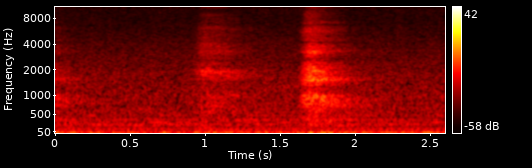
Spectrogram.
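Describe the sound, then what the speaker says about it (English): Two soft, close mouth breaths, an inhale followed by a stronger breathy exhale, quiet and airy with no talking. "Notice where I end up breathing when I breathe through my mouth."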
